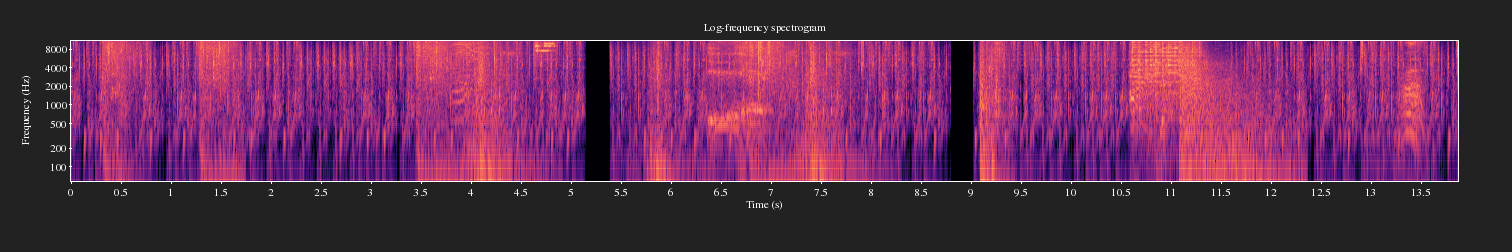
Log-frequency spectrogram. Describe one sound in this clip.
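Video game monsters squelch and splatter as they are hit.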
